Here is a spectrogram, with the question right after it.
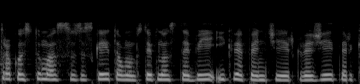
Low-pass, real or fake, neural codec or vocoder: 7.2 kHz; real; none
